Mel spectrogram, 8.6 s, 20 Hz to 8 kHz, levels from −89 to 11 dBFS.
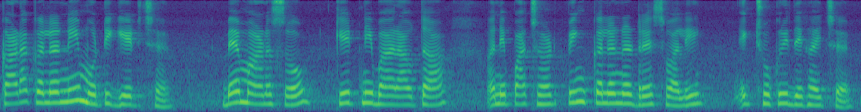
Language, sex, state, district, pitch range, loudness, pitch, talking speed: Gujarati, female, Gujarat, Valsad, 225-265 Hz, -14 LUFS, 245 Hz, 160 wpm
